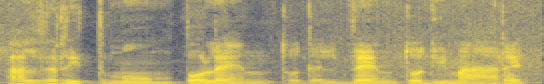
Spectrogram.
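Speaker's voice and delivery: plain reading voice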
